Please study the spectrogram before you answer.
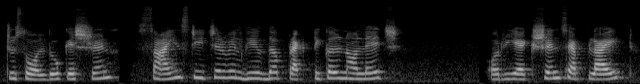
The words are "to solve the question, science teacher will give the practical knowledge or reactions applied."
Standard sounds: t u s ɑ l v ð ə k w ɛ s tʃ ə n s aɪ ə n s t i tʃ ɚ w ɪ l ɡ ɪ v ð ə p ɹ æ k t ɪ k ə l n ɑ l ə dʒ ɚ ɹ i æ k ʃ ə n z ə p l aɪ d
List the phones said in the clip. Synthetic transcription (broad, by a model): t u s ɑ l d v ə k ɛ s ʃ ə n s aɪ ə n s t i tʃ ɚ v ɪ l ɡ ɪ v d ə p ɹ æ k t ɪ k ə l n ɑ l ə dʒ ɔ ɹ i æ k ʃ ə n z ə p l aɪ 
